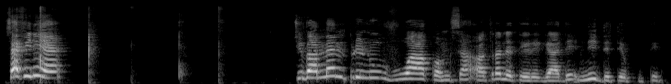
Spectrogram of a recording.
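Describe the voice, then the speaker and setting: A woman's voice: a little high, unhurried. A woman with an Ivorian French accent hosts a live stream, scolding indignantly and hammering the same rhetorical questions. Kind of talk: live-stream political rant.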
